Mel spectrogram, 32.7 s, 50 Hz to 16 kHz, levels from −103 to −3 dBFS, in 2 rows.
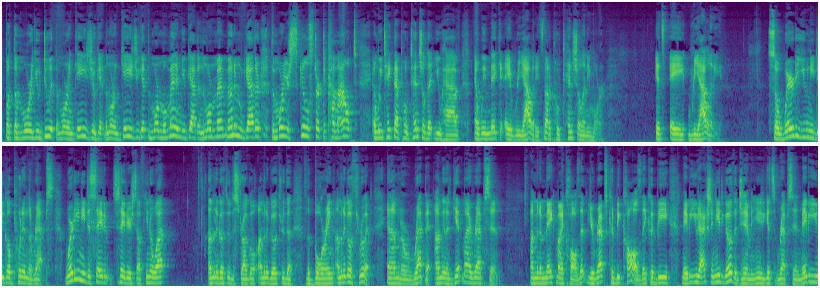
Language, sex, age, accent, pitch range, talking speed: English, male, 30-49, American, 135-175 Hz, 265 wpm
